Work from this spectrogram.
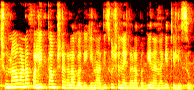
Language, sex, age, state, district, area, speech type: Kannada, female, 45-60, Karnataka, Mysore, rural, read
